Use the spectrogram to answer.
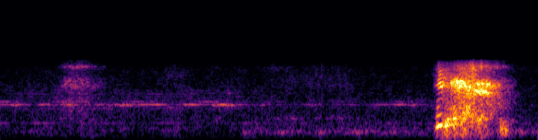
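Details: A single loud, sharp sneeze near the end, in a quiet room with a faint background hum.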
